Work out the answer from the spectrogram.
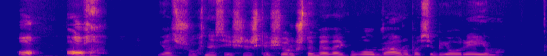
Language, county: Lithuanian, Vilnius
